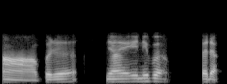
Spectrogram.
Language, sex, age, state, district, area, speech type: Malayalam, male, 18-30, Kerala, Thiruvananthapuram, rural, conversation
